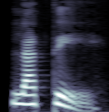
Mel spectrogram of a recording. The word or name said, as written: लैट्टे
